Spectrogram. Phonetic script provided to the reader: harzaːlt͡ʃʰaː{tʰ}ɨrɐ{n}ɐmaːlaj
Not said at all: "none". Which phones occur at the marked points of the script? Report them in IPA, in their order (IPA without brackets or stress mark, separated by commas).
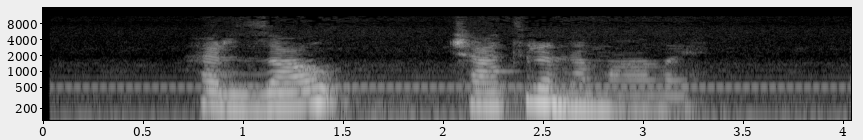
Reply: tʰ, n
